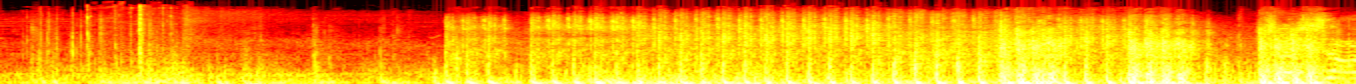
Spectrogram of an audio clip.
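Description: Warzone gunfire in a squad match: dense, rapid automatic bursts crack close and loud, with a short pause and scattered single shots before a sustained stream of fire.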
